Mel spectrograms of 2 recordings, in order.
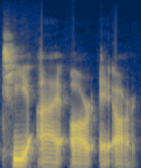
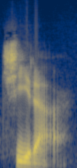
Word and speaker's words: tirar: And then in the middle of a word, if there's a T-I, so the word for to take something is tirar, spelled T-I-R-A-R, tirar.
